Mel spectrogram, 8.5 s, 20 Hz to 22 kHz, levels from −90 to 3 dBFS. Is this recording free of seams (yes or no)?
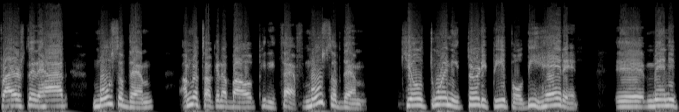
yes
